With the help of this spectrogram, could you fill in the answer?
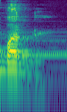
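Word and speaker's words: मनि: इसको मनी बोलते हैं, तो इसको मनी नहीं बोलना है, क्योंकि जब भी गुरबाणी के किसी भी शब्द के अंत में जब छोटी की मात्रा होती है तो उसे ज्यादातर बोला नहीं जाता, उसका उच्चारण नहीं किया जाता। तो यहाँ पर जो शब्द है मन, इसे मन बोलना है, इसमें छोटी की मात्रा है इसलिए इसे मनी नहीं बोलना, केवल मन बोलना है।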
